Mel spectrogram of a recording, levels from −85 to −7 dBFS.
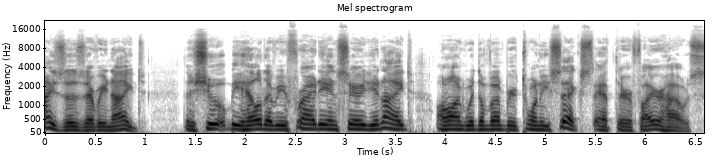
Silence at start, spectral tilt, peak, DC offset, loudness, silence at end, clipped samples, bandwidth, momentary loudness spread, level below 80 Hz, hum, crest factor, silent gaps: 0 s; -6 dB/octave; -2 dBFS; under 0.1%; -16 LUFS; 0 s; under 0.1%; 14 kHz; 6 LU; -50 dBFS; none; 14 dB; none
